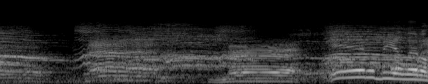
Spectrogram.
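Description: Sheep bleating, about three separate calls, with the loudest near the end. These are ewes and lambs calling to each other to match up again after being separated in the pen.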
